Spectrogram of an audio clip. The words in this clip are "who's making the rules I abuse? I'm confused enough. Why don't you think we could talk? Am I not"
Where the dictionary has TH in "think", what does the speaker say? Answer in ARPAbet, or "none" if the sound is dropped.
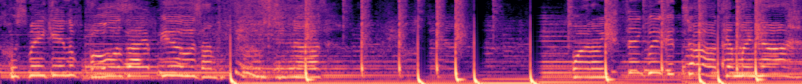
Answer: TH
